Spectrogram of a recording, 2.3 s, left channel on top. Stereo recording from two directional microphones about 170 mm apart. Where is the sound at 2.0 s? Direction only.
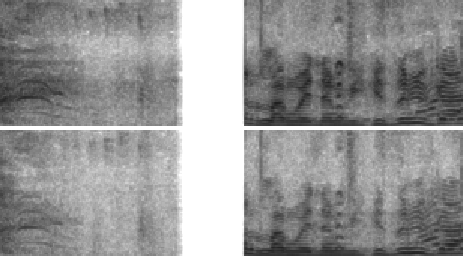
55° right (ahead or behind).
